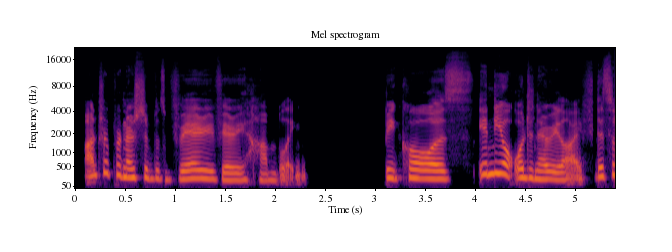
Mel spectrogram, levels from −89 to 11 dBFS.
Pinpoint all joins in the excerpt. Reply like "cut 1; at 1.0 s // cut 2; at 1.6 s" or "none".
none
